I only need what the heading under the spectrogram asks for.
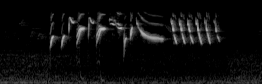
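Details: European goldfinch singing a rapid, liquid phrase of high twittering and slurred notes, ending in a quick series of repeated bright chirps, with a quiet background.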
